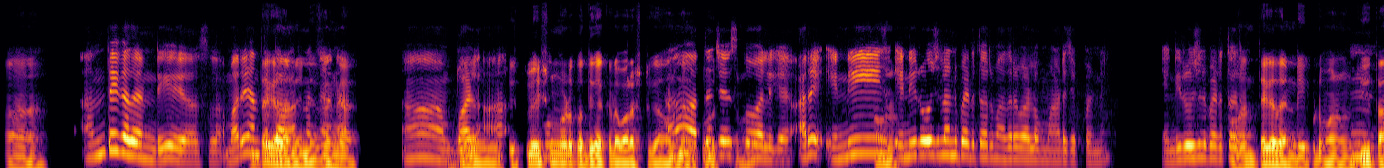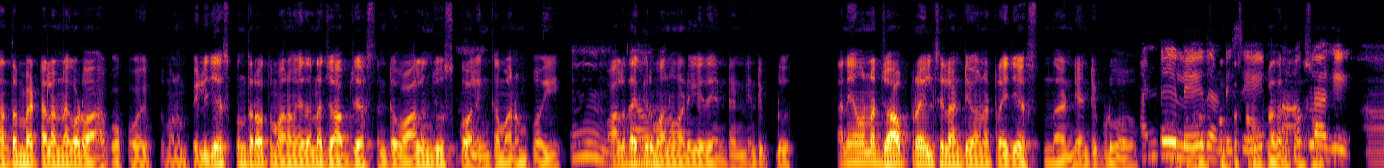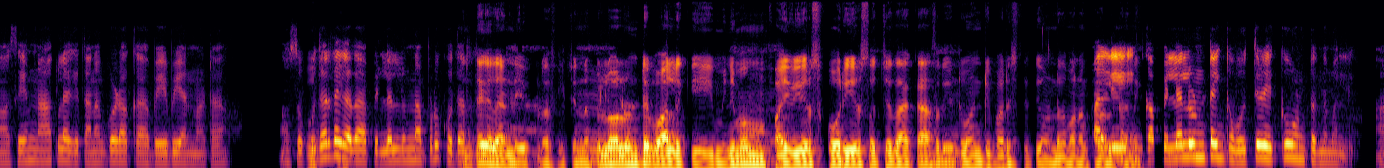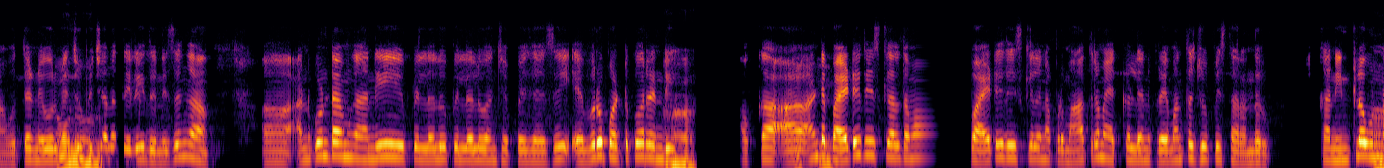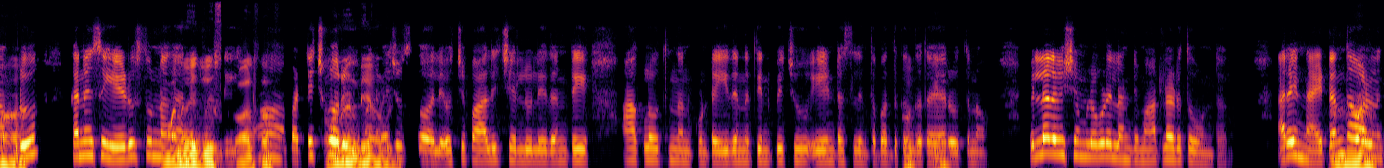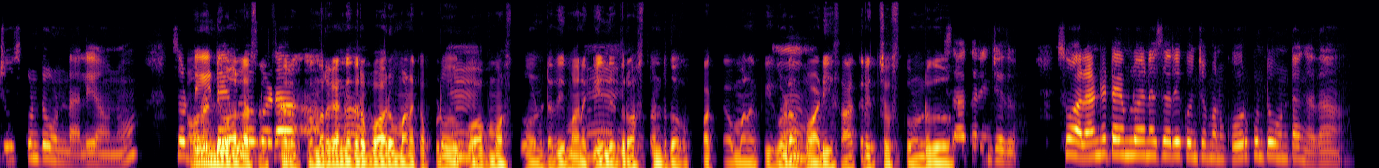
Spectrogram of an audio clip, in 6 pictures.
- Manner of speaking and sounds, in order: in English: "సిట్యుయేషన్"; in English: "వరెస్ట్‌గా"; in English: "మదర్"; in English: "జాబ్"; in English: "జాబ్ ట్రయల్స్"; in English: "ట్రై"; in English: "సేమ్"; in English: "సేమ్"; in English: "బేబీ"; in English: "సో"; in English: "మినిమమ్ ఫైవ్ ఇయర్స్, ఫోర్ ఇయర్స్"; tapping; in English: "సో డే టైమ్‌లో"; in English: "బాడీ"; in English: "సో"
- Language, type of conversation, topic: Telugu, podcast, కోపం వచ్చినప్పుడు మీరు ఎలా నియంత్రించుకుంటారు?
